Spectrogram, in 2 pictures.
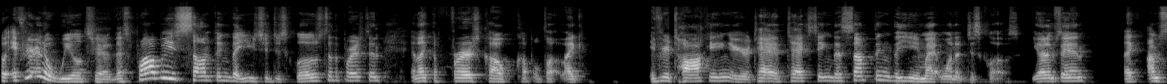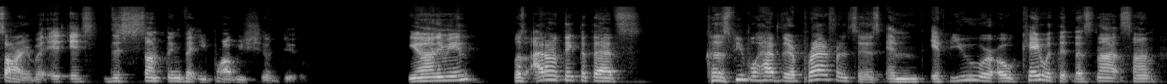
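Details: Stuttering in a male live-show host who says his stutter is a disability that people can hear when he first starts talking to them.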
